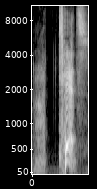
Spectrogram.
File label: reaction negative, voice; gambler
